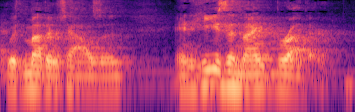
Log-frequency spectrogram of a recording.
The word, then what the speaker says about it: Talzin: Well, he grows up on Dathomir as Mother Tazma's... – Talzin. – I can never get her name right.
